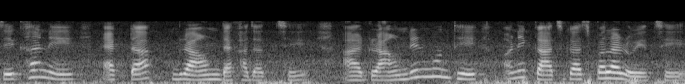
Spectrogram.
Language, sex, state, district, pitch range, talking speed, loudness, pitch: Bengali, female, West Bengal, North 24 Parganas, 205-270 Hz, 115 wpm, -17 LUFS, 235 Hz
